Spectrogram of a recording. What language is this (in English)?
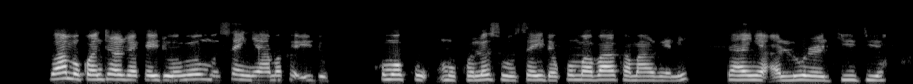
Hausa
